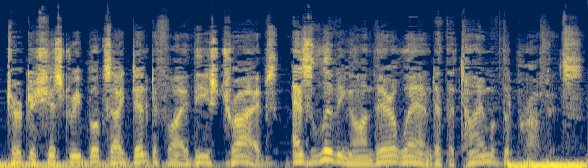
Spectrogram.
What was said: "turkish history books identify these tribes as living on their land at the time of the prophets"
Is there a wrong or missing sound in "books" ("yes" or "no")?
no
